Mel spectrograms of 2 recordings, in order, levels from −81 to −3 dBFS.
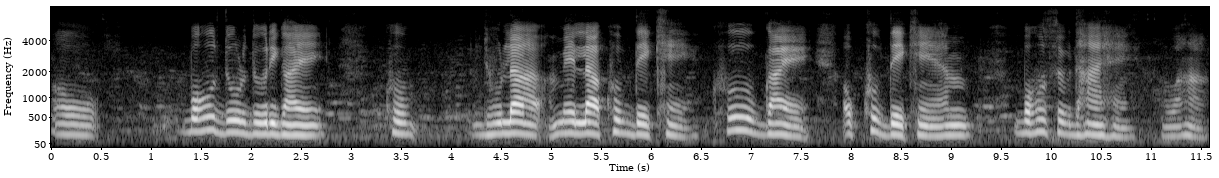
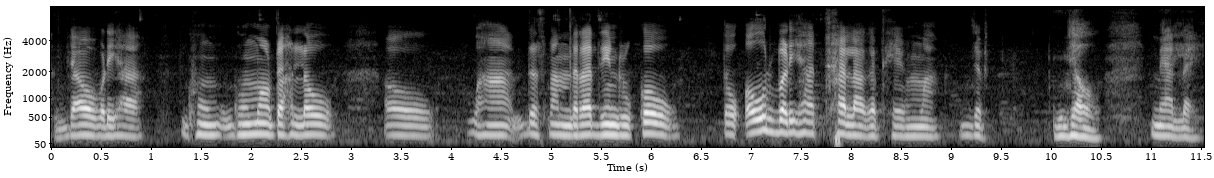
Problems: none marked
